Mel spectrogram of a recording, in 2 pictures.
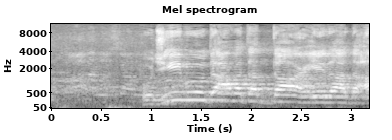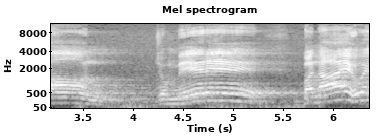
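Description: A man speaks with emotion through a microphone over loudspeakers.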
